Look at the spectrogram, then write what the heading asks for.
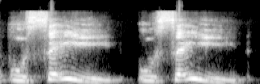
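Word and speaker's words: أُسَيْد: That's what's meant by spelled the same here, but pronounced differently because we have a dhamma on the first letter for the first word and a hamza on the first letter of the second word.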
